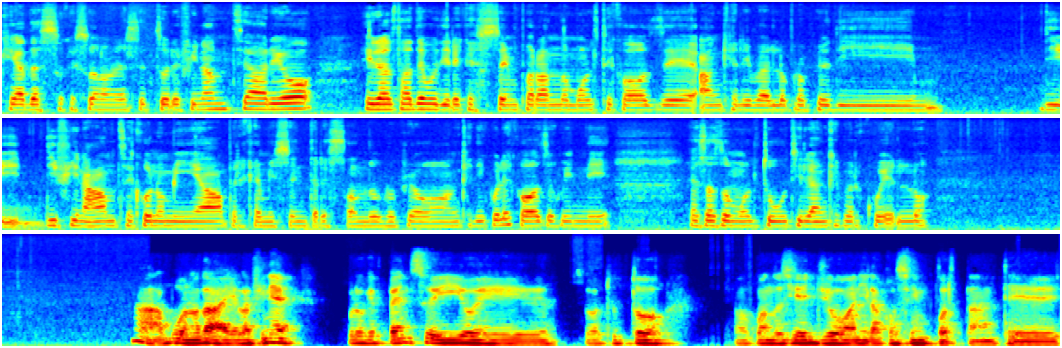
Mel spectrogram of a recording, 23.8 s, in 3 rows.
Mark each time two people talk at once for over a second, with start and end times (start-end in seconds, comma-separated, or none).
none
